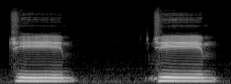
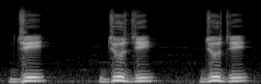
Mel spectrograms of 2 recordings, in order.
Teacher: জিম জিহ্বার মাঝখান উপরে তালুতে চাপ দিয়ে শক্ত করে উচ্চারণ করতে হয়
